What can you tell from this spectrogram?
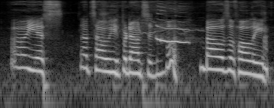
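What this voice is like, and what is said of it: Loud put-on Irish accent. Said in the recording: “I have to be very loud when I do my Irish accent”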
